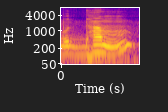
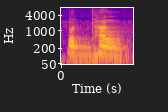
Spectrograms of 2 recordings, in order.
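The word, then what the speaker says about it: buddhaṃ: uh budang it's uh it's like uh a nasa sound um and you don't really close your lip when you say when you say like Amrut I said I heard him pronouncing like budam uh you don't have to close your lip, you have to open it.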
